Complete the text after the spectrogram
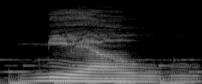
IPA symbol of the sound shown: ’э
